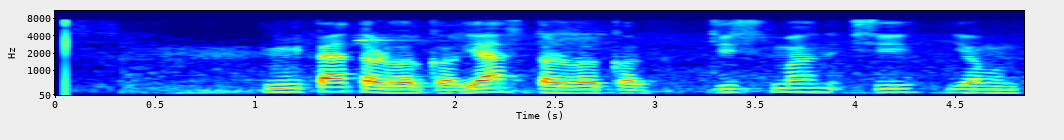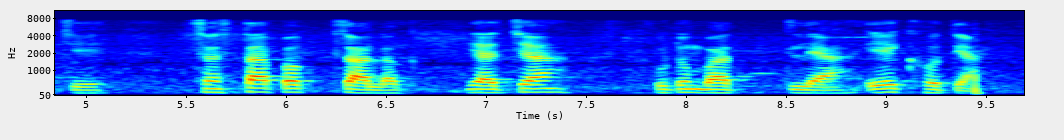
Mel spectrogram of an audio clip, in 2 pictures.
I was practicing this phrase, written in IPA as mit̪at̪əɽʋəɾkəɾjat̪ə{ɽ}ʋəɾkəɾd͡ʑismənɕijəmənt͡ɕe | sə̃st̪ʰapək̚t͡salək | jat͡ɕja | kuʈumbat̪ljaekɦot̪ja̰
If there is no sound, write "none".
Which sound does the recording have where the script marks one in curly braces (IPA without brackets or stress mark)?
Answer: ɽ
